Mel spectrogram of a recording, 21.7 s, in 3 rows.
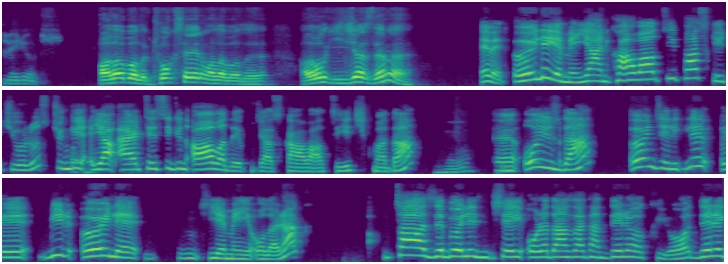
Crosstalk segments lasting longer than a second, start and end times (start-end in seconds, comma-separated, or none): none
